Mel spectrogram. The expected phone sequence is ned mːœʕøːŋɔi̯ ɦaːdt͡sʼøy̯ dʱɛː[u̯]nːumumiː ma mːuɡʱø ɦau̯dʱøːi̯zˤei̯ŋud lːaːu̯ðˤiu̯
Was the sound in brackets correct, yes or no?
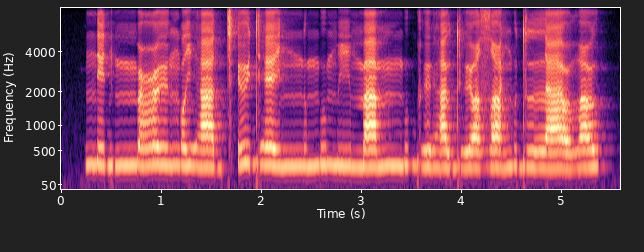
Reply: no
